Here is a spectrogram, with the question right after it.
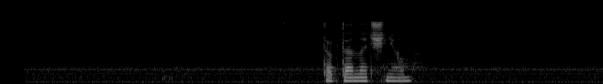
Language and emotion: Russian, neutral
